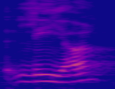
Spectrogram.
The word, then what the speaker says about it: Leia: In her memoir, Carrie Fisher, who played Princess Leia, um, or Leia, by the way, in the film, it's pronounced in two different ways. I'm going to stick with Leia because slightly more often in the film than, than Leia, but anyway.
